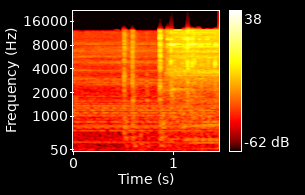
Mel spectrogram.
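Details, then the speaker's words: 1978 RCA VCT-200 VCR, belts okay, pressing play: sharp clicks, then a thin rattling, buzzing chatter as a gear cracked in half in the tape transport makes the mechanism vibrate. "I mean it play it kind of vibrates as if it's broken"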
